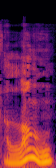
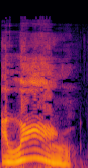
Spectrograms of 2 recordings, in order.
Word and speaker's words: alone: Studies show, 诸多的研究啊显示出啊 that people who live alone, 记住不要念成 along, 那是 A-L-O-N-G, along 是沿着 he's walking along the street, 他沿着街道走。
